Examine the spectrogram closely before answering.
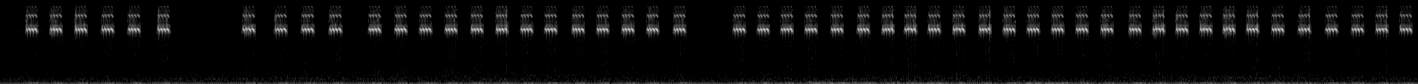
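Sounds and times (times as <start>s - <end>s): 
Gryllus campestris field cricket chirping: 0.2s - 14.1s.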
